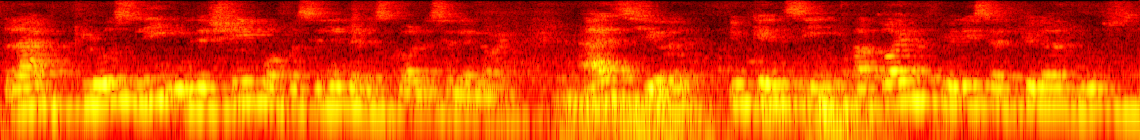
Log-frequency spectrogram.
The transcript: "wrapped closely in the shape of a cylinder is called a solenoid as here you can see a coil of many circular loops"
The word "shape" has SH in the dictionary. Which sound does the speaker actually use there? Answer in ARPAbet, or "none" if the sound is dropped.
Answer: SH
